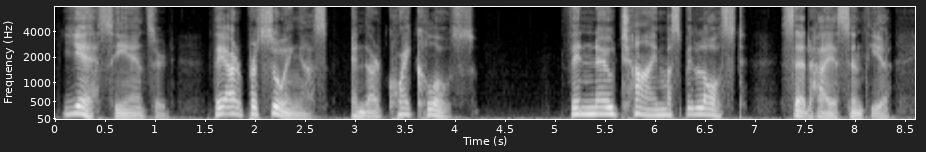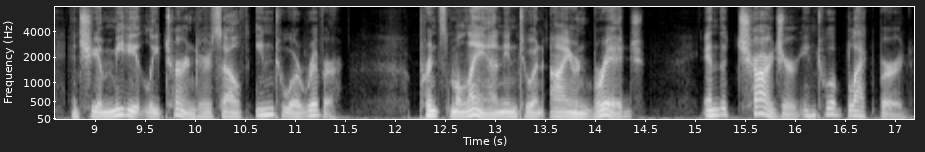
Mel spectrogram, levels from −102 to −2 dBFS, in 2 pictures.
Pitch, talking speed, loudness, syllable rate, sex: 115 Hz, 135 wpm, -21 LUFS, 4.8 syllables/s, male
